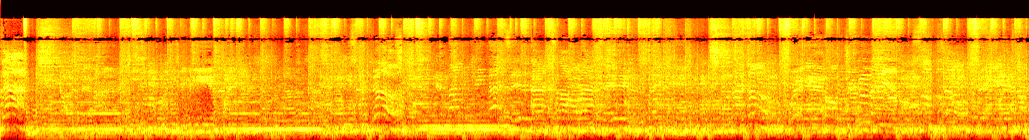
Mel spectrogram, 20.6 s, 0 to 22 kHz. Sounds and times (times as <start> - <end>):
Guitar: 0.0 - 20.5
Rock music: 0.0 - 20.5
Singing: 0.0 - 20.5.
